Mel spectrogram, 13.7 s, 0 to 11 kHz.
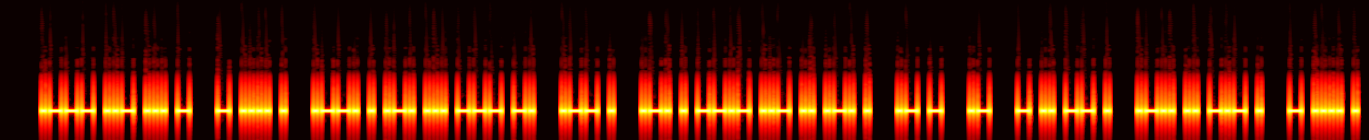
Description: Morse code, heard as a keyed tone, about 30 wpm, 700 Hz. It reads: JUST THE PERSON WE REQUIRE AT A TIME LIKE THE
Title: Sentences from Top 900 Words 30wpm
